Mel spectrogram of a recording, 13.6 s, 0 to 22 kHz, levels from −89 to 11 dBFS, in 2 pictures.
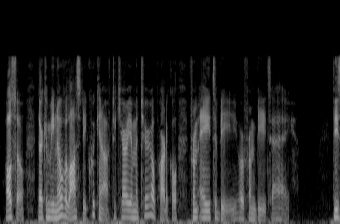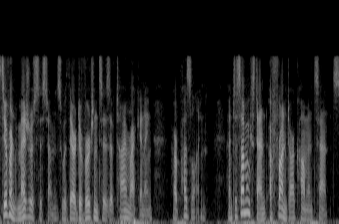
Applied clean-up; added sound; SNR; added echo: none; none; none; none.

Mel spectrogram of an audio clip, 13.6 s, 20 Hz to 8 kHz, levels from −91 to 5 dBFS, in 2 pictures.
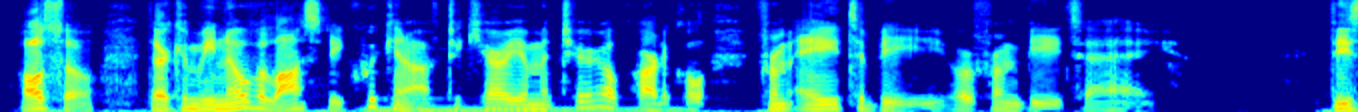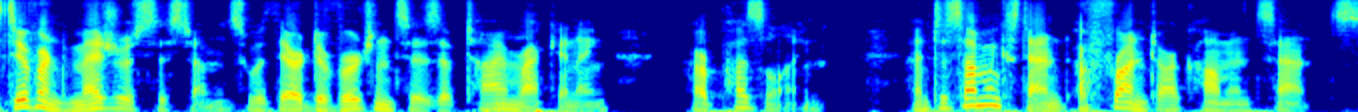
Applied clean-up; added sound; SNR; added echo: classical method spectral subtraction.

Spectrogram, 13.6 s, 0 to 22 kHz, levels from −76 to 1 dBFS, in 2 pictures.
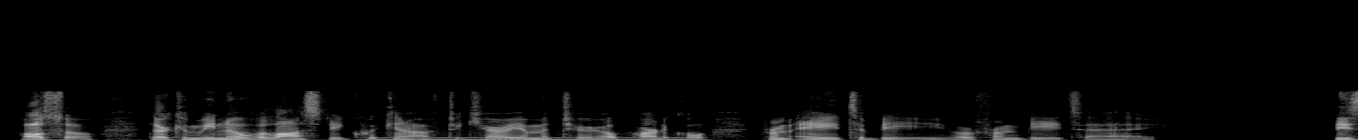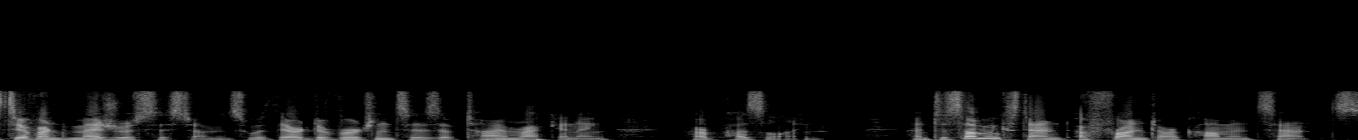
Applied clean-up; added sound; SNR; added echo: neural mask model RNNoise.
